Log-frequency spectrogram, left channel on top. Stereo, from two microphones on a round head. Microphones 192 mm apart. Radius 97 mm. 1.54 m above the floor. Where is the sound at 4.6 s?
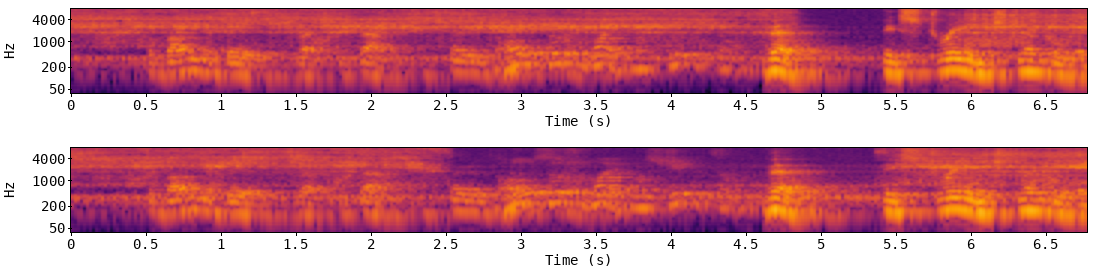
30° left (ahead or behind), 2 m.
